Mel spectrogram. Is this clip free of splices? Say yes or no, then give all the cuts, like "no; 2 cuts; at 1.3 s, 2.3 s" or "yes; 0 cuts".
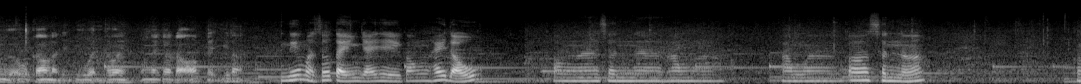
no; 1 cut; at 2.8 s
